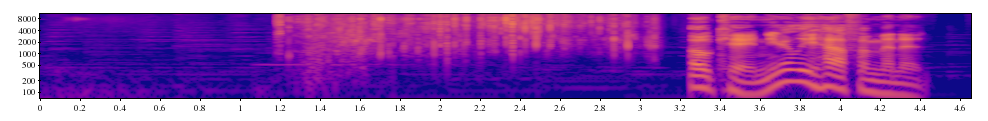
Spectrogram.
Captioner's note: shlur-rp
